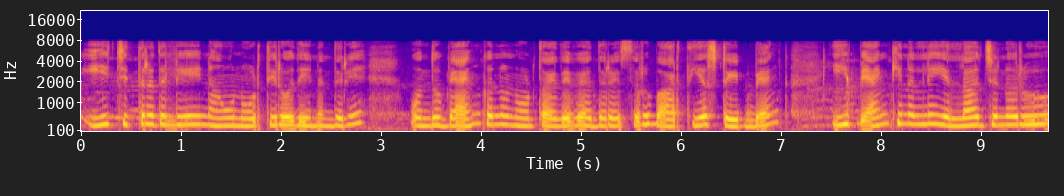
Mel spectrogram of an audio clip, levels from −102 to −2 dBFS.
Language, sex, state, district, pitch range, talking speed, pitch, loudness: Kannada, female, Karnataka, Belgaum, 245-285 Hz, 110 wpm, 265 Hz, -14 LUFS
